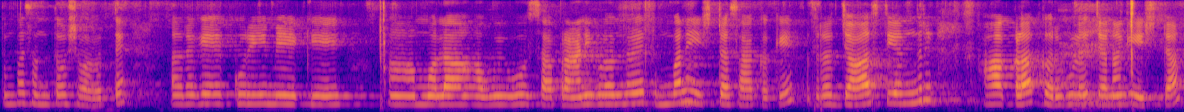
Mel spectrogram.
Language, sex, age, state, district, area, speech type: Kannada, female, 60+, Karnataka, Chitradurga, rural, spontaneous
